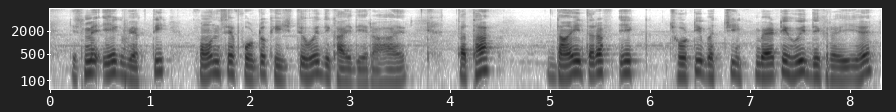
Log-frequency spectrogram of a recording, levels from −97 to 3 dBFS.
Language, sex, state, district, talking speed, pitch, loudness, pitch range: Hindi, male, Uttar Pradesh, Hamirpur, 165 wpm, 140 Hz, -23 LUFS, 125-165 Hz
